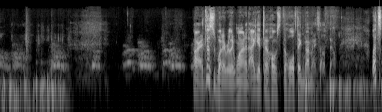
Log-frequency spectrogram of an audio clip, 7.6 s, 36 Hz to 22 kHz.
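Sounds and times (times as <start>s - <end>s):
dogs barking in a flurry of yaps: 0.0s - 4.1s
speech: 3.9s - 6.8s, 7.4s - 7.6s.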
